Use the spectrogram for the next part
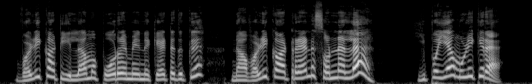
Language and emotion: Tamil, angry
